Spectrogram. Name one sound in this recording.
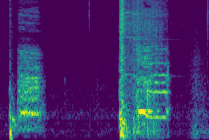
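A chicken clucks.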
